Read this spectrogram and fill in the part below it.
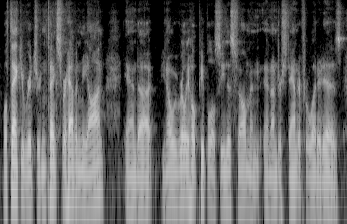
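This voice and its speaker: A man's voice: on the low side, fairly even intonation, fairly quick, no echo. A man talking conversationally as a documentary filmmaker being interviewed.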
